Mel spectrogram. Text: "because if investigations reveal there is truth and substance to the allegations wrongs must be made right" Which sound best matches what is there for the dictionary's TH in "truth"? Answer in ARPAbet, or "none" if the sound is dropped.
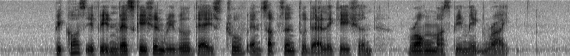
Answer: F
